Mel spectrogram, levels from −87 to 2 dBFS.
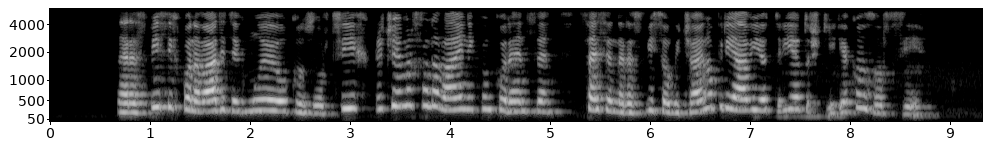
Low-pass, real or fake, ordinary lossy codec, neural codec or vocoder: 5.4 kHz; real; none; none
